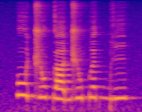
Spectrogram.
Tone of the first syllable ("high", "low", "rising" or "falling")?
high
